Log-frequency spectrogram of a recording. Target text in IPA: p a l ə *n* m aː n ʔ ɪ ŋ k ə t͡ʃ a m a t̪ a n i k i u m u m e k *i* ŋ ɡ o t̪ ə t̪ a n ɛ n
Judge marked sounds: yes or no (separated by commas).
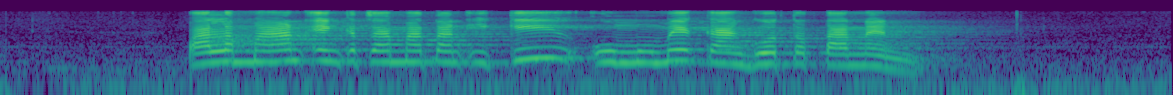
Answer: no, no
